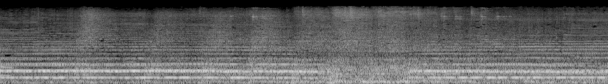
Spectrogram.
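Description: Several long straight brass procession horns blown together in two long held blasts on one note, with a pause of about a second between them. Drums and percussion play underneath.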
